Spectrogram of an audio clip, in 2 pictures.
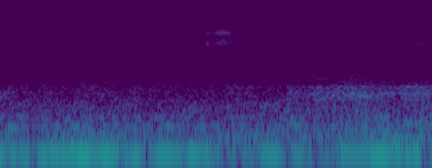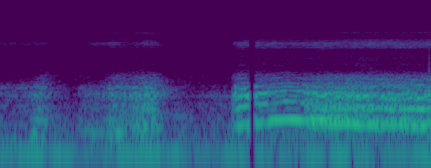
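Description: An English Bulldog snores, starting with soft, breathy rasps on each breath. The sound then builds into a loud, throaty, vibrating snore with a deep buzzing tone.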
